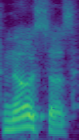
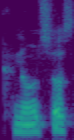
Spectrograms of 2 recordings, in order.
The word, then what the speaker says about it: Knossos: Scott says, LOL, I got engaged in Crete at Knossos. How cool. How cool. We went there on our honeymoon to Knossos. I think you pronounced the K.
